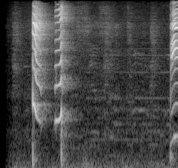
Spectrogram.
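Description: Two short, high squeaks about a third of a second apart, each falling sharply in pitch.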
